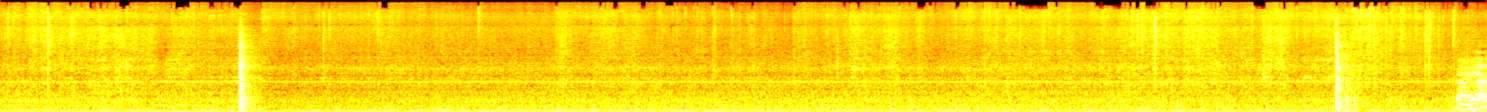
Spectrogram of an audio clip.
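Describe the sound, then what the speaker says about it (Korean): Onions stir-fry in a pan over moderate heat, giving a soft, steady sizzle throughout, with two sharp utensil clinks against the pan and a few light scrapes near the end. "양파 너무 센 불에 색깔이 안 나도록 볶아주는 게 더 좋고요"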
